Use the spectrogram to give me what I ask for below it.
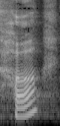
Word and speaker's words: He: My name is He.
